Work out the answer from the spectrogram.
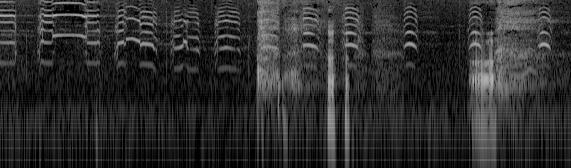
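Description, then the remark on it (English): A seagull calls over and over in a run of shrill, squealing, distinct cries, with a few louder, harsher bursts partway through. “I think this seagull isn't enjoying this episode so much.”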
